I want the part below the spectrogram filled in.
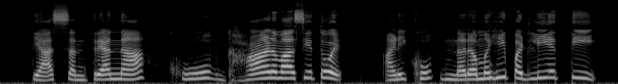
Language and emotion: Marathi, disgusted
